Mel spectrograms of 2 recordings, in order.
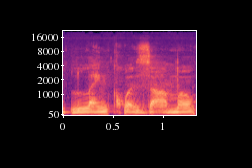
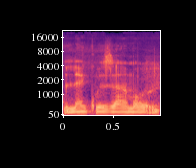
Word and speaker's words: Leguizamo: Leguizamo. Leguizamo.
